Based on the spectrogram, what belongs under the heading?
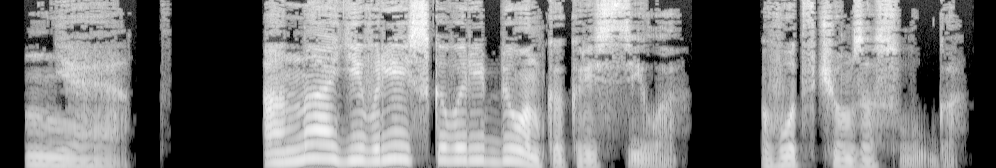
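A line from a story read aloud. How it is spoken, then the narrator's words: Thoughtful. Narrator (Russian): задумчиво продолжал он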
